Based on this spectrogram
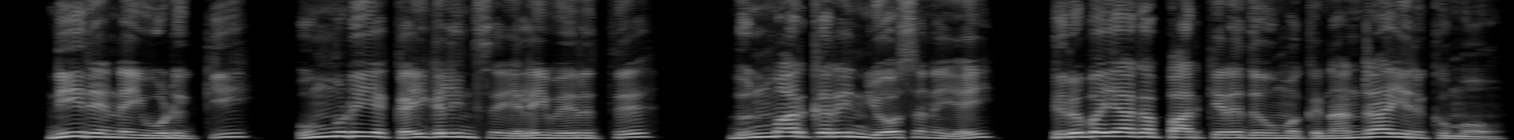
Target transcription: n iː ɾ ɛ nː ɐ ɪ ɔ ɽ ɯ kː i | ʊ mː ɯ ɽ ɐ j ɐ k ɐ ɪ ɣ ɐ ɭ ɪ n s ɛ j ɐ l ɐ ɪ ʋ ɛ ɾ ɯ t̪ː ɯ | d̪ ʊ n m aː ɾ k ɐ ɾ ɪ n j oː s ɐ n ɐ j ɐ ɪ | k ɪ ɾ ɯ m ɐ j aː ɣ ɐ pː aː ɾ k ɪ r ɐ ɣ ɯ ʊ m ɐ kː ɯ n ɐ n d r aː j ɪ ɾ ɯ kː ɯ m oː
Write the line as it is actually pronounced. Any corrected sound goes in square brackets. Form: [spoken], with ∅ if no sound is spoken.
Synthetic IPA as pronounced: n iː ɾ ɛ nː ɐ ɪ ɔ ɽ ɯ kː i | ʊ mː ɯ ɽ ɐ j ɐ k ɐ ɪ ɣ ɐ ɭ ɪ n s ɛ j ɐ l ɐ ɪ ʋ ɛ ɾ ɯ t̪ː ɯ | d̪ ʊ n m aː ɾ k ɐ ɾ ɪ n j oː s ɐ n ɐ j ɐ ɪ | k ɪ ɾ ɯ [b] ɐ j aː ɣ ɐ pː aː ɾ k ɪ r ɐ [ð] ɯ ʊ m ɐ kː ɯ n ɐ n d r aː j ɪ ɾ ɯ kː ɯ m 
